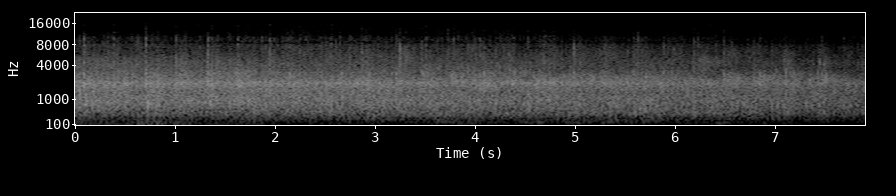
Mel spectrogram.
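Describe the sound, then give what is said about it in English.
A church audience applauds steadily for people who have been Christians for 40 years, a dense wash of many hands clapping that holds strong throughout and eases slightly toward the end, with no voices standing out. “I think we need to applaud those that have been faithfully calling Christ for 40 years.”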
